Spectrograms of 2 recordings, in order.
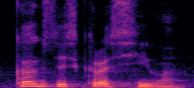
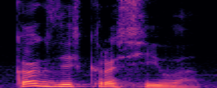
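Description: The two takes are said the same way.

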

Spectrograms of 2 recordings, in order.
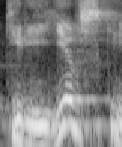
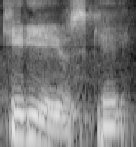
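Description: First: The second syllable has an 'ee' vowel. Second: The second syllable has an 'eh' vowel. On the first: This is the traditional local way of saying it. "я все время говорю «Кириевский»" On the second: This is how philosophy books say it. "и там говорят «Киреевский»"

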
